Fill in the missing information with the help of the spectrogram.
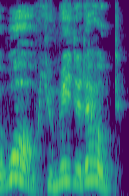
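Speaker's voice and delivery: high, loud mock astonishment; acted amazement. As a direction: exclaim like an amazed onlooker. Bystander amazed at the escape.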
